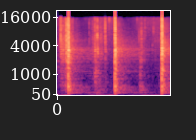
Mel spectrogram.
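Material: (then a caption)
Gypsum board. A hammer strikes a high-density reinforced Habito gypsum plasterboard five times, each blow a short, dry thunk with almost no ring, alternating louder and softer. The board withstands the repeated strikes and is left with only a very light mark, unlike the standard plasterboard the hammer went through.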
